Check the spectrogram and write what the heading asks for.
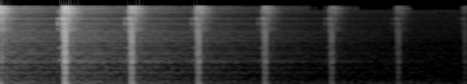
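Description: scissors snipping sound effect

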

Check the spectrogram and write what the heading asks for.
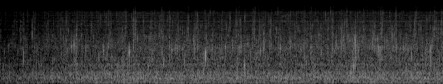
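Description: water boiling

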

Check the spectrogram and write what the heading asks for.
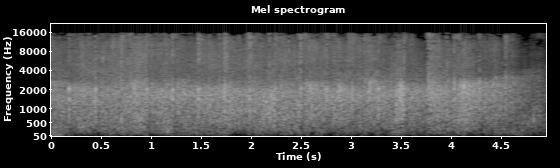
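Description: audience clapping

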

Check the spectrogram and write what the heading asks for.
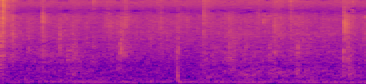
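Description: rain falling

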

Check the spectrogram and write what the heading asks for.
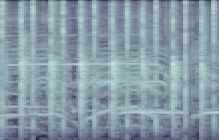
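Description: clapping

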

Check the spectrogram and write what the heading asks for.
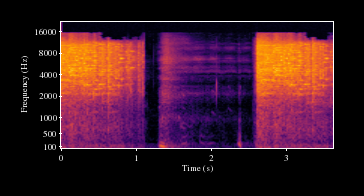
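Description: glass breaking sound effect

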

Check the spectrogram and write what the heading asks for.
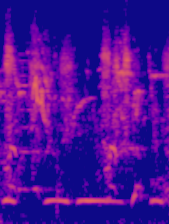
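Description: birds chirping indoors

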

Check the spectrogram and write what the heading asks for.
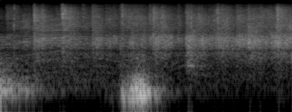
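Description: scattered applause

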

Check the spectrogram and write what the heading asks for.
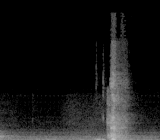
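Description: sneeze

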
